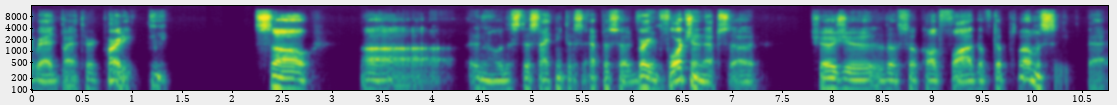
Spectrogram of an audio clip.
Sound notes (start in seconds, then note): 1.2 cough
